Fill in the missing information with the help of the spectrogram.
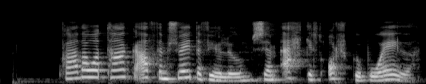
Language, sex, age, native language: Icelandic, female, 30-39, Icelandic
